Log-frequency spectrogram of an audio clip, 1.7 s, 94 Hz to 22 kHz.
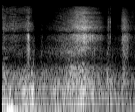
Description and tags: Power up sound for space ship waste systems. Created for a game built in the IDGA 48 hour game making competition. The effect is based around a reversed sample of a car door strut recorded using a pair of Behringer C2's and a Rode NT2g into a PMD660.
